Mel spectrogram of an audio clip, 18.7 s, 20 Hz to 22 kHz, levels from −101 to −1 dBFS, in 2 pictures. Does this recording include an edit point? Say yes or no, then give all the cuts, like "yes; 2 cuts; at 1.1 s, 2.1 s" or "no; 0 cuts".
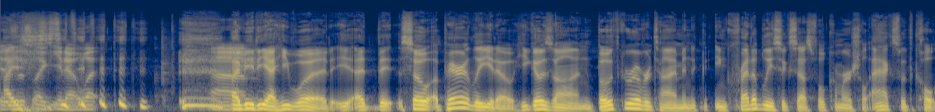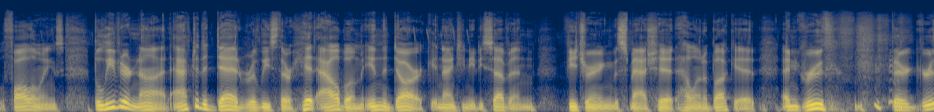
no; 0 cuts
